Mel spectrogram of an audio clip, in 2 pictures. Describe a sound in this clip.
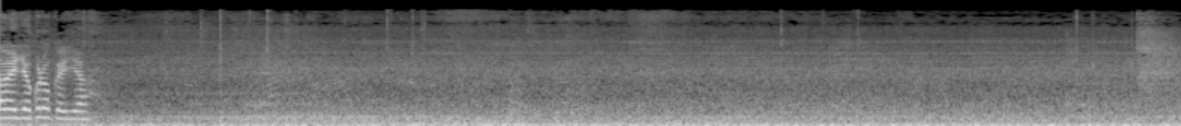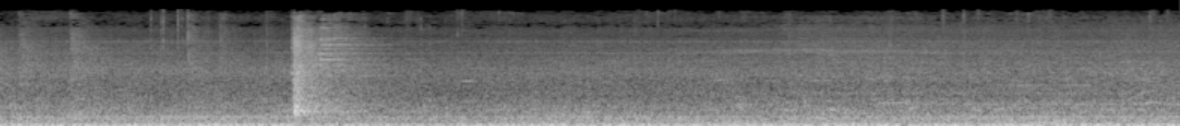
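Heavy machinery hums with a steady low rumble outdoors.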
